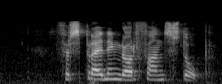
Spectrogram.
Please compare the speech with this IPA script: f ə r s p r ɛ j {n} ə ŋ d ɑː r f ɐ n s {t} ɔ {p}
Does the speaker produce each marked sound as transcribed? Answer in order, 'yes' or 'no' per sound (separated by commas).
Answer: no, yes, yes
